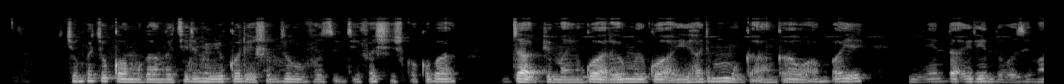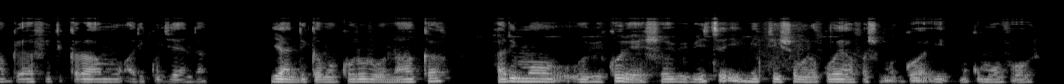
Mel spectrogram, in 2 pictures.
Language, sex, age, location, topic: Kinyarwanda, male, 18-24, Kigali, health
